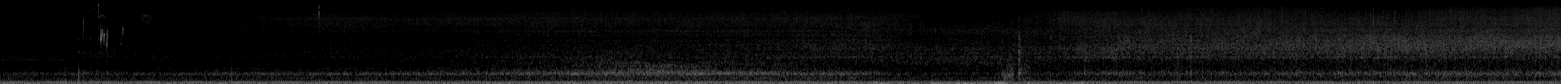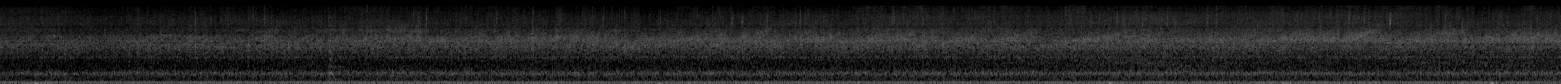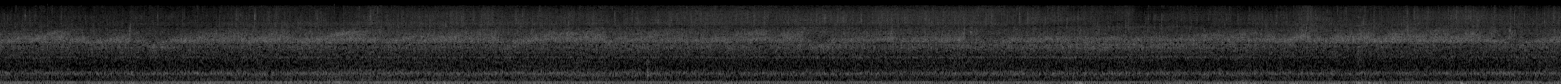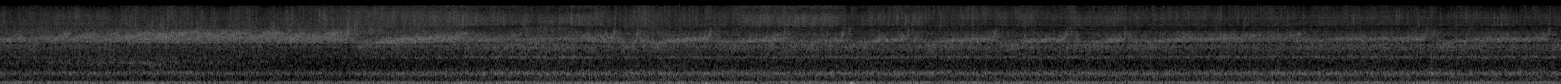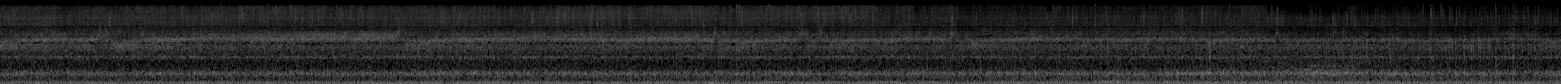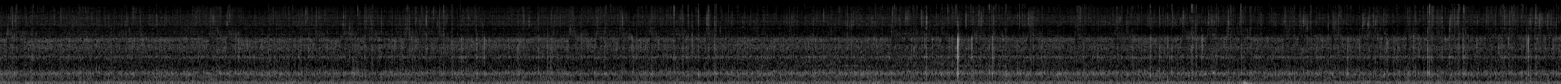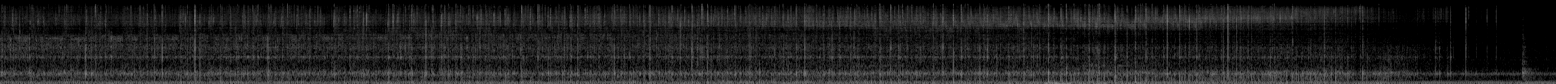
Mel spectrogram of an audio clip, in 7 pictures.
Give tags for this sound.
evaporate
hiss
ice
kitchen
steam
vapour
water

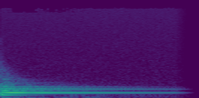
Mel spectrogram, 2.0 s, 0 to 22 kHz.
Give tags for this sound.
vintage
lofi
hand
lo-fi
tape
collab-2
Jordan-Mills
drum
mojomills

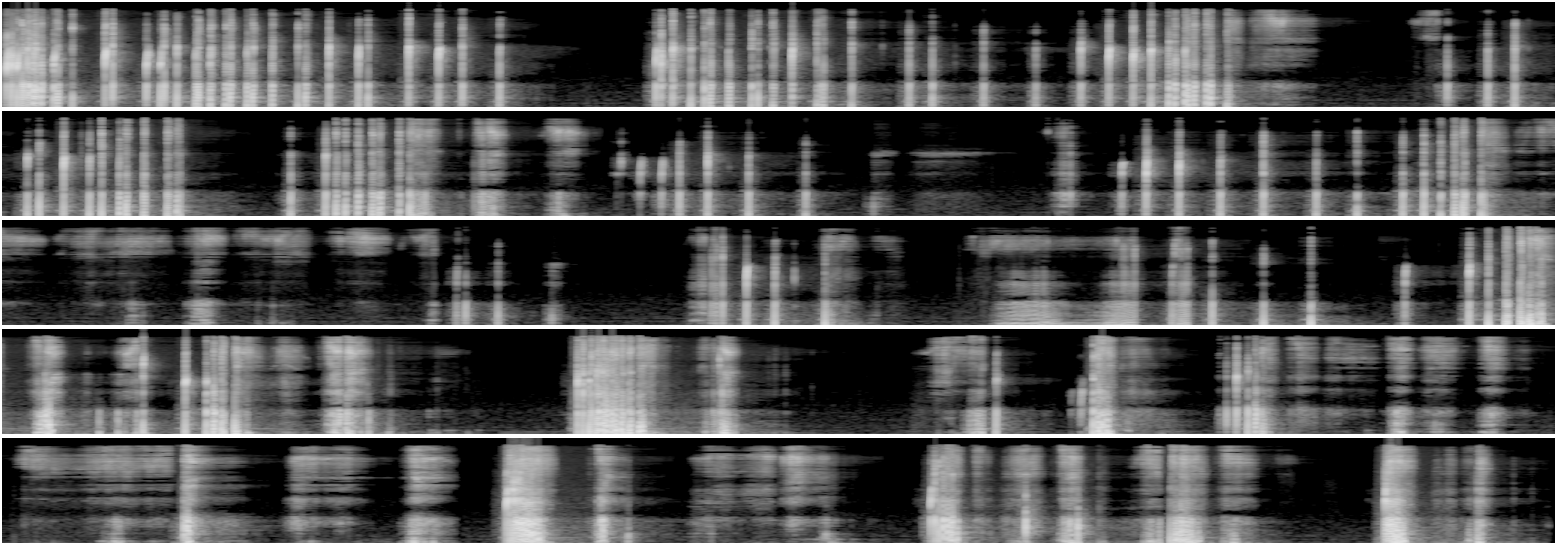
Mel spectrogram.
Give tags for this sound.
effect
sauce

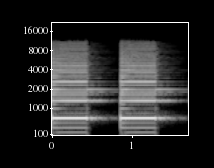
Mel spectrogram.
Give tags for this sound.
Emergency
Noise
Fiction
Attack
Fire
Alarm
War

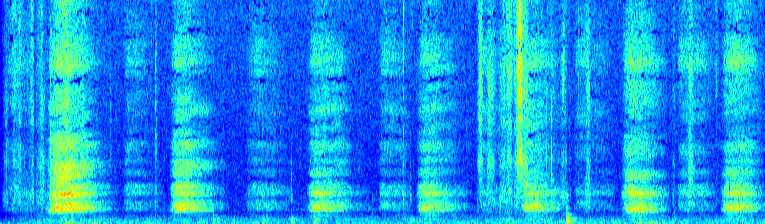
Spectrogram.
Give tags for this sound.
breathing
dragnoise
running

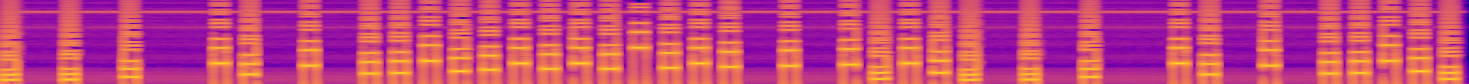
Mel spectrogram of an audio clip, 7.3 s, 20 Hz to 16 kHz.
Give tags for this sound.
8bit
cheap
chiptunes
drumloops
gameboy
glitch
nanoloop
videogame

